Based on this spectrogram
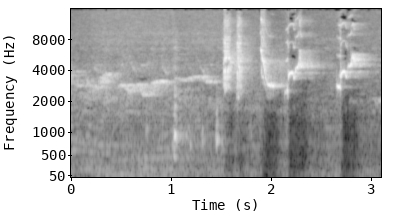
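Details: Oriental magpie-robin (kacer) lure song, used to provoke a kept bird into answering and singing; a steady whistled note, then loud sliding whistles and sharp chirps in quick bursts during the second half.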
